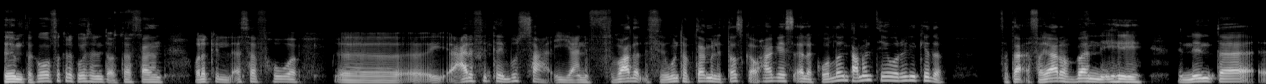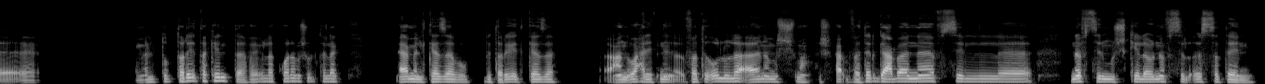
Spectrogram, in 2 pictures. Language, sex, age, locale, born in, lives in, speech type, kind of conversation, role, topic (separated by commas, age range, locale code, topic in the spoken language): Arabic, male, 30-34, ar-EG, Egypt, Portugal, conversation, advice, user, إزاي أحط حدود مع مديري من غير ما عبء الشغل يزيد؟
